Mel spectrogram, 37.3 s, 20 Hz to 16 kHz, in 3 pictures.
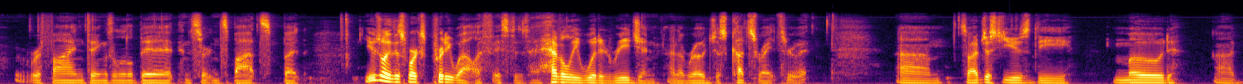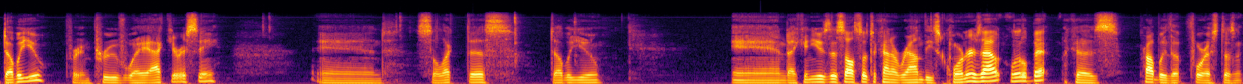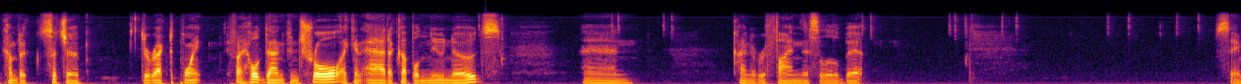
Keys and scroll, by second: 3.4 s, 17.5 w, 18.1 Caps_Lock.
